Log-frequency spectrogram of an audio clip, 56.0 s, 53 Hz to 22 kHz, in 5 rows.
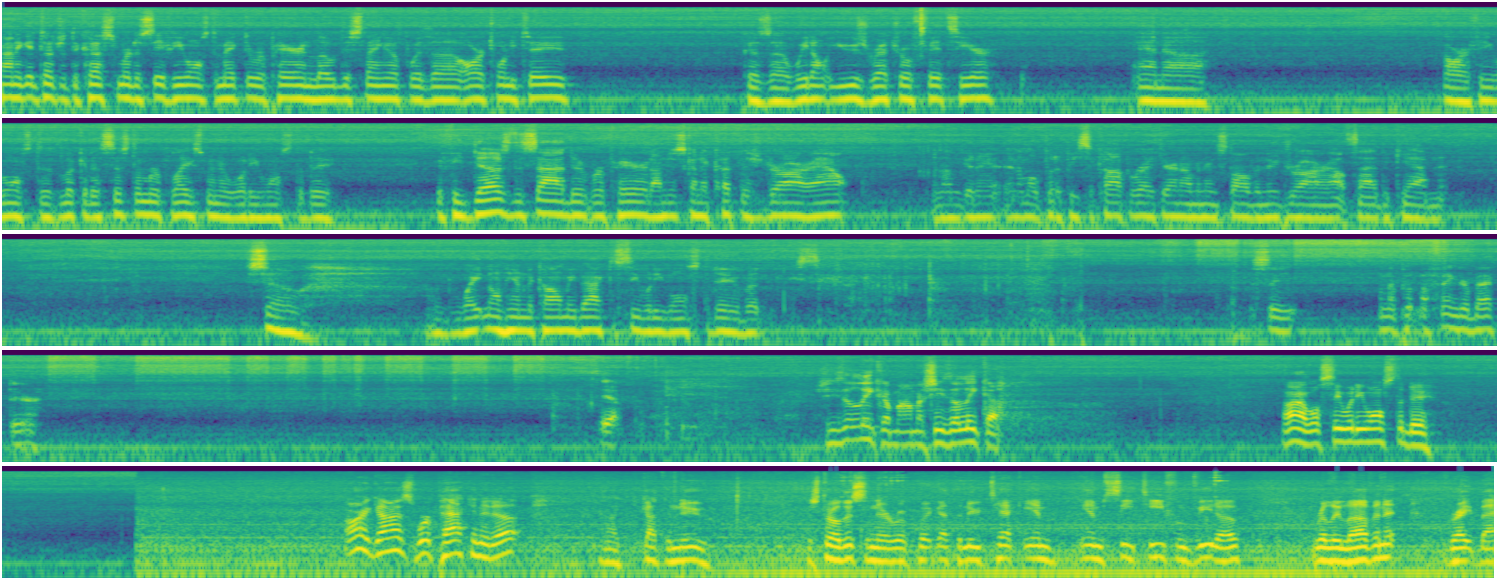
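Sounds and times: refrigerant hissing from leak: 0.0s - 56.0s
steady low hum: 37.3s - 56.0s.

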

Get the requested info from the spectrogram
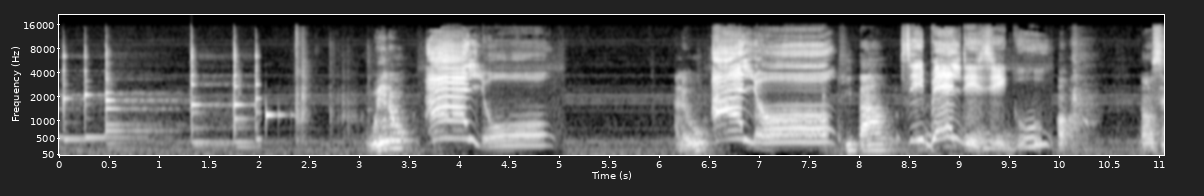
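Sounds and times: phone ringtone melody: 0.0s - 2.4s.

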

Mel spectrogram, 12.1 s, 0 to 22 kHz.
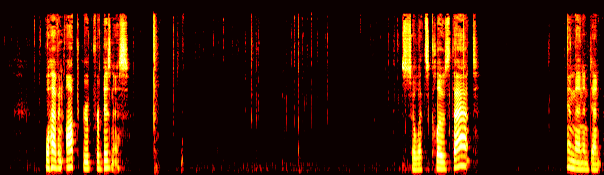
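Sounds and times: typing on computer keyboard: 0.1s - 0.9s, 2.6s - 8.0s.

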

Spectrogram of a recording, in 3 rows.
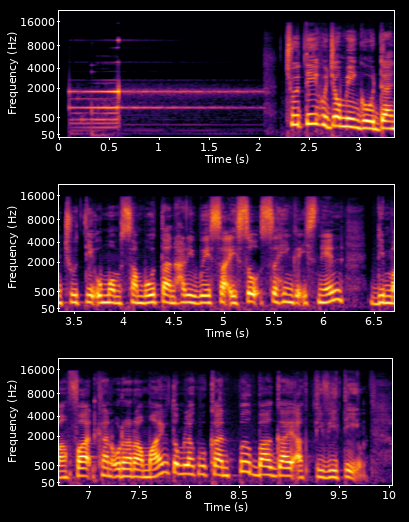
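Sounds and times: bright chime tone: 0.1s - 2.1s
synth chord: 0.1s - 2.1s.

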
